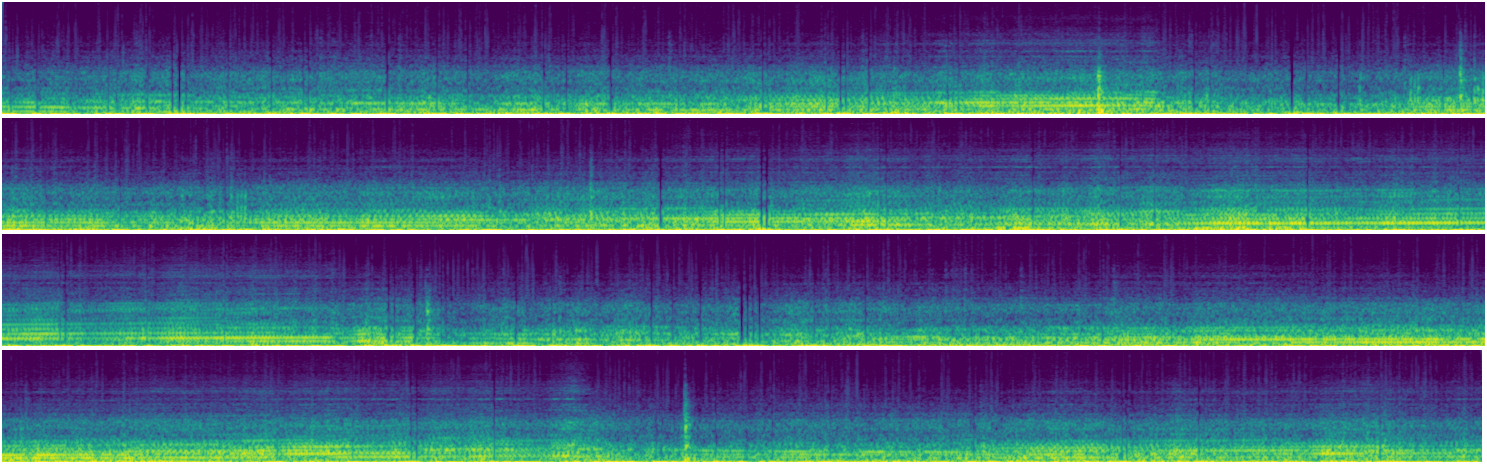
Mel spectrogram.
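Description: Race car engine heard from inside the cabin, under hard acceleration: its note climbs in pitch over several seconds, then drops at each gear change, several times. A steady low rumble of road and drivetrain noise runs beneath it.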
